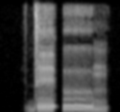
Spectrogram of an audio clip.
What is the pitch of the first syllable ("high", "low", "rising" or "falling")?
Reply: rising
